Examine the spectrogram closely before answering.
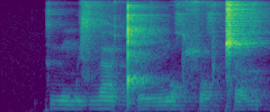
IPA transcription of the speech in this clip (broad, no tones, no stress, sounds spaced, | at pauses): k ɨ m ɨ z ð a ǃʼ ã ʁ ŋ o ʁ ɬ o ʁ ǁ ɐ ʁ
